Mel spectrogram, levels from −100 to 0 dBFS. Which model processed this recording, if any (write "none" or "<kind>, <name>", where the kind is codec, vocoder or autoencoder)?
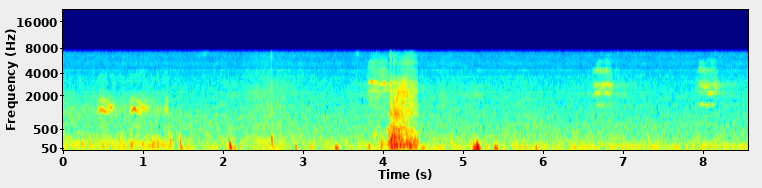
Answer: autoencoder, DAC-VAE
